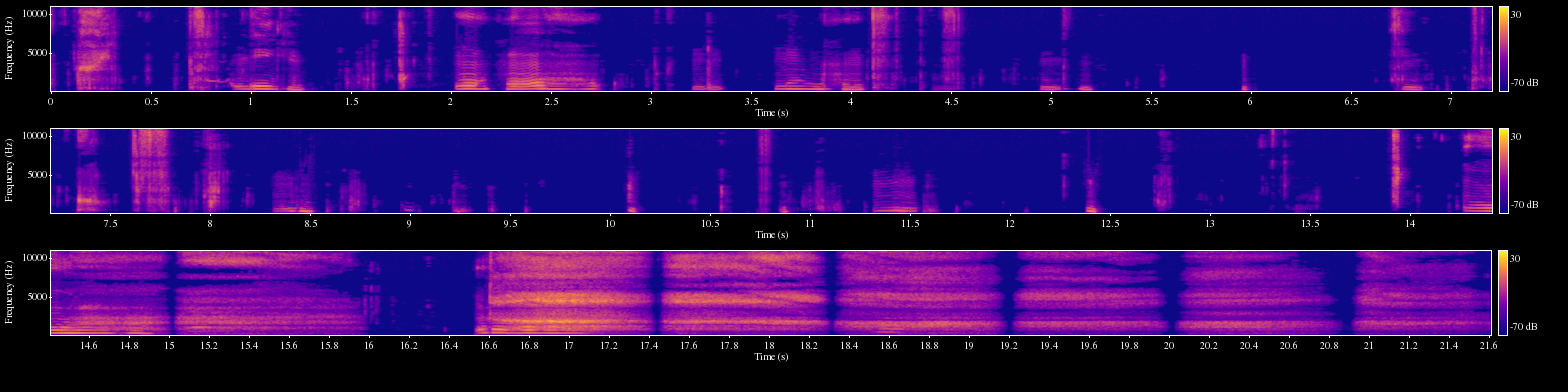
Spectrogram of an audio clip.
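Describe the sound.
Wet kissing and saliva-drinking sounds made by a voice: many short, soft lip smacks and sucking clicks, followed by louder breathy, voiced moans and gasps near the end.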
